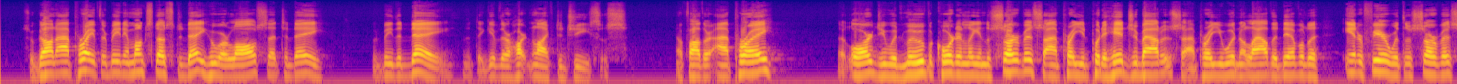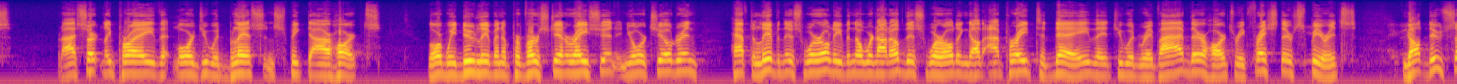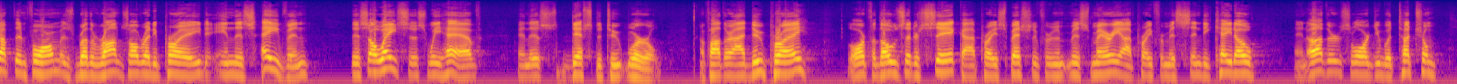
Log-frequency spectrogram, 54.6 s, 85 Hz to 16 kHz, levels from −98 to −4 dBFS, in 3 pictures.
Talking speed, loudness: 180 wpm, -16 LUFS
